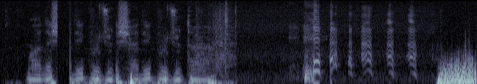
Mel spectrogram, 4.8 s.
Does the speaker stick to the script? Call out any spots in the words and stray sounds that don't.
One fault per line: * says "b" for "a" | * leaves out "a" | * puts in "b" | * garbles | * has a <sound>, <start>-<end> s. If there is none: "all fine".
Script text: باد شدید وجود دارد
* has a dropout, 0.6-0.7 s
* puts in "شدید وجود"
* has a laugh, 2.9-4.2 s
